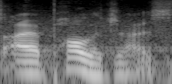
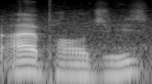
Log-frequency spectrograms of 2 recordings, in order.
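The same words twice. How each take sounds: First: Said in the usual way. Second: "apologize" ending in "-jeez"; "apologize" said as "apologies". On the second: Real, not acted. Streamer slipping while apologizing, "apologize" ending in "-jeez". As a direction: say "apologize" with an ee sound in the last syllable.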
